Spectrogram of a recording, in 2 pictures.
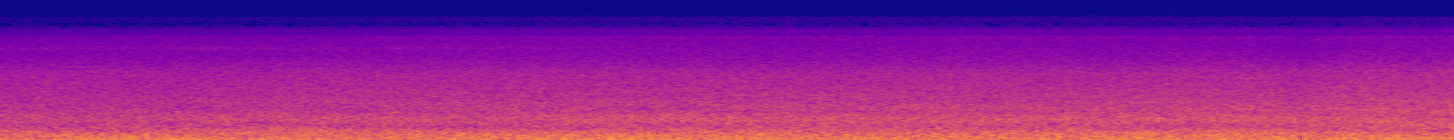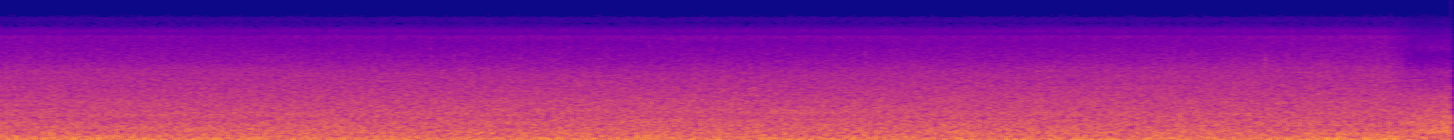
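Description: Steady, loud rush of fast-flowing water, with a few stronger low rumbles near the middle.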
